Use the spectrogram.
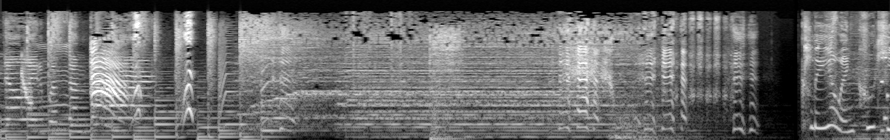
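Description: A dog barks within a cheerful children's song, the "If you're happy and you know it" tune, mixed in with singing and bright backing music.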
